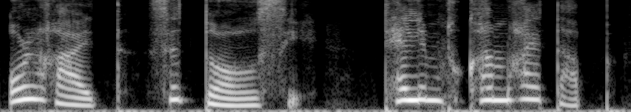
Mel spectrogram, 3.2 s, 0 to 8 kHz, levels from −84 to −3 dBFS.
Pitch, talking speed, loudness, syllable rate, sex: 270 Hz, 190 wpm, -16 LUFS, 4.7 syllables/s, female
